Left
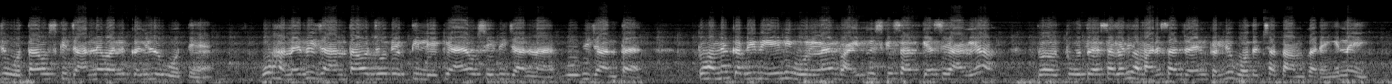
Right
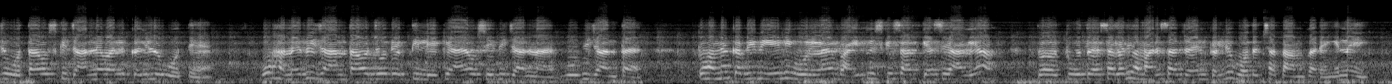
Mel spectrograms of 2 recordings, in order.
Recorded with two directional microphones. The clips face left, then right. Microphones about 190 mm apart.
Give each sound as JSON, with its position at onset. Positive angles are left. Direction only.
{"t": 0.0, "sound": "a man's voice", "side_deg": 10}
{"t": 2.7, "sound": "a man's voice", "side_deg": 5}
